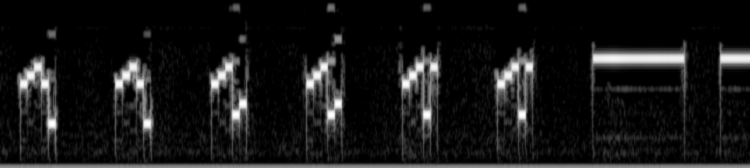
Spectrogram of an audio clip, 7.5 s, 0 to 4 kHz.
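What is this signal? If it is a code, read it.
Five-tone selective call (ZVEI), heard as quick runs of five tones, tones of about 70 ms. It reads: 89081 89081 89035 89035 89030 89030
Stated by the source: ZVEI five-tone selective call received on SDR.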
